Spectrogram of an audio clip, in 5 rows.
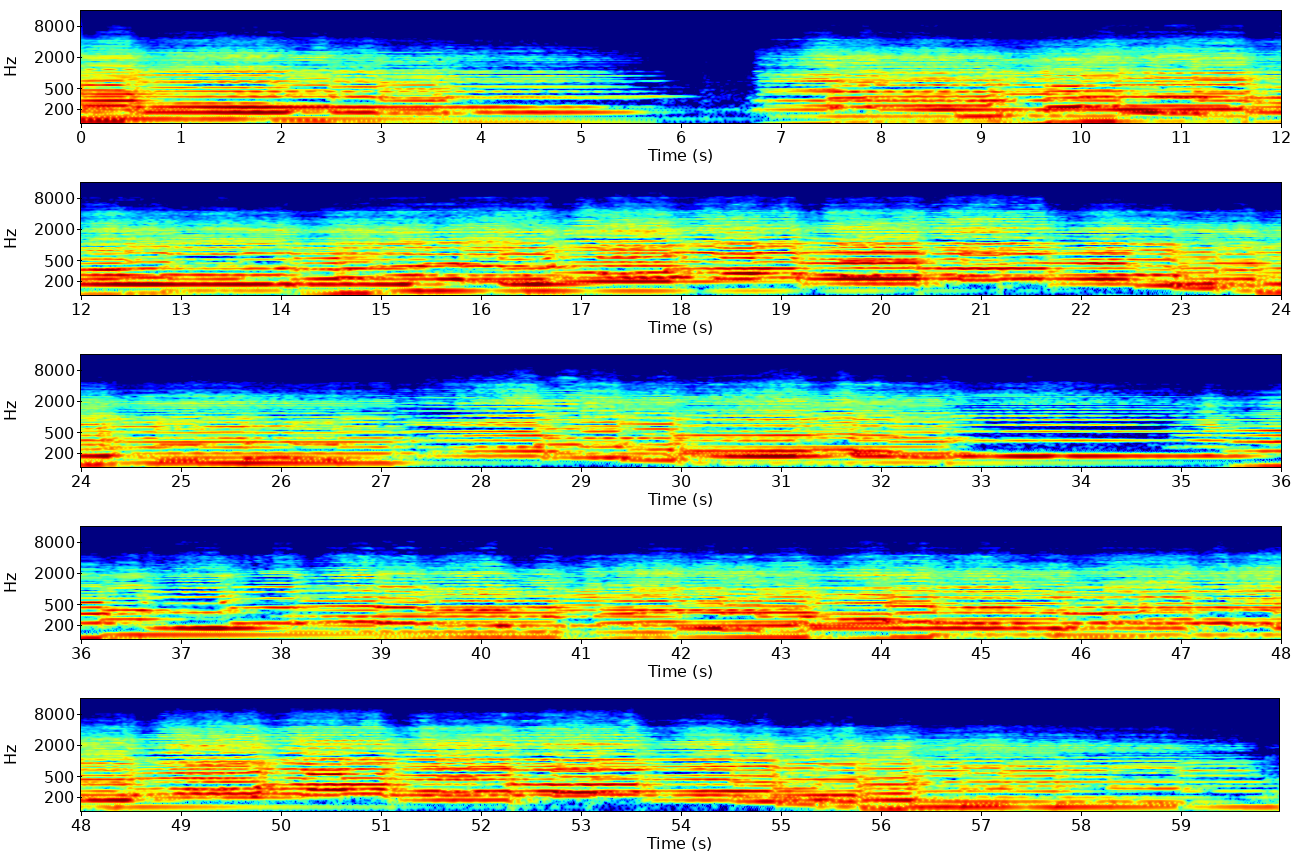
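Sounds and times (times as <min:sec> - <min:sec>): bowed cellos playing: 0:00.0 - 0:59.9.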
